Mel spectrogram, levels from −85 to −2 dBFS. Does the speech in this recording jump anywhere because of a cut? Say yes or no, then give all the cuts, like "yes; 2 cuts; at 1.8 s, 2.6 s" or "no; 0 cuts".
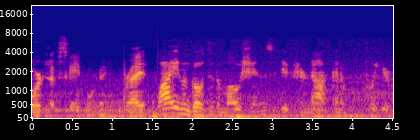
yes; 1 cut; at 1.5 s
